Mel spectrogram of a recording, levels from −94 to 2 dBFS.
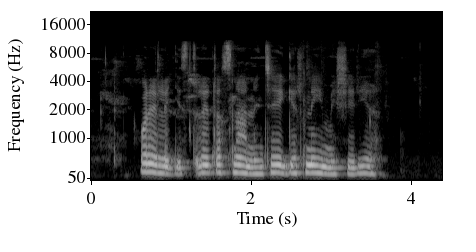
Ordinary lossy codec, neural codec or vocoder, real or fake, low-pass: none; none; real; 10.8 kHz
